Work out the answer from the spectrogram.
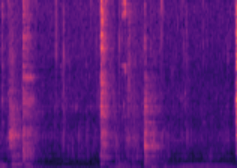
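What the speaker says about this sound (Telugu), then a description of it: "అల్లం వెల్లుల్లి పేస్ట్ మాత్రం పచ్చివాసన అయితే వేగాలి" Ginger garlic paste frying in a pan for a ridge gourd and tomato curry, a soft close sizzle punctuated by a few sharp utensil clicks.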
